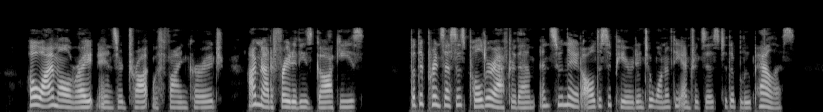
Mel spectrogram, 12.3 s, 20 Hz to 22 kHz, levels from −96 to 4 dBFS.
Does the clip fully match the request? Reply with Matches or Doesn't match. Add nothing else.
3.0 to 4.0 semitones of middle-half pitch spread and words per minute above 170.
Matches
